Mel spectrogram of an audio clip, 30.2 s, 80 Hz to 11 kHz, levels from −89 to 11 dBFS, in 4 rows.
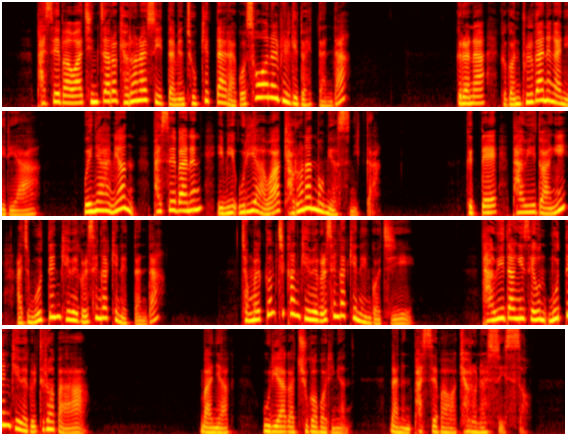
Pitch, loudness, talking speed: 200 Hz, -20 LUFS, 265 characters per minute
